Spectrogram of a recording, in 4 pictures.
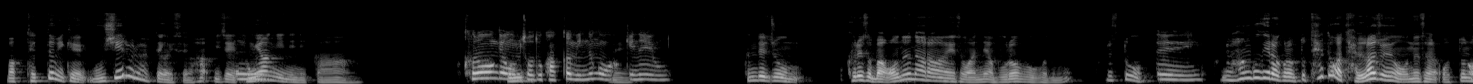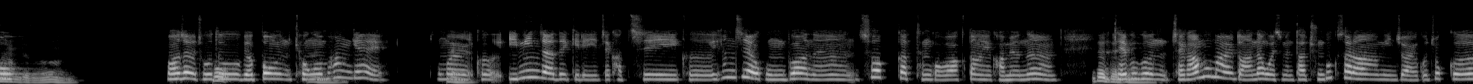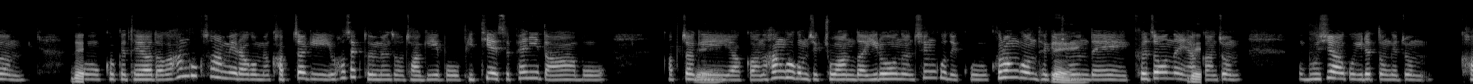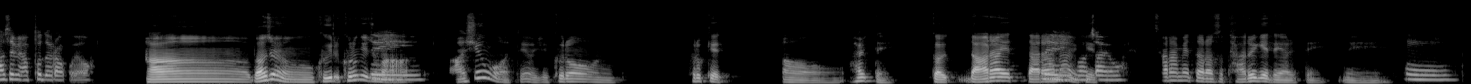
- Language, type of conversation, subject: Korean, unstructured, 여행할 때 현지인이 불친절하게 대하면 기분이 어떠신가요?
- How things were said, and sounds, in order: distorted speech; other background noise; tapping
